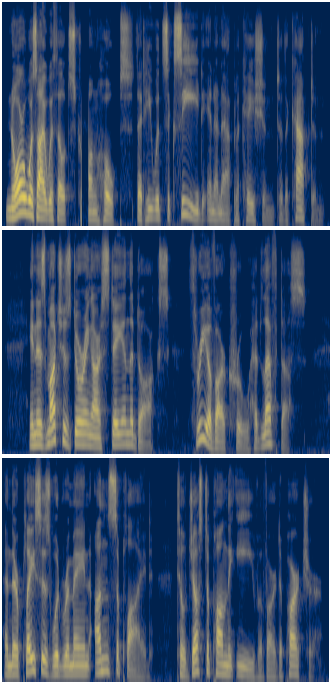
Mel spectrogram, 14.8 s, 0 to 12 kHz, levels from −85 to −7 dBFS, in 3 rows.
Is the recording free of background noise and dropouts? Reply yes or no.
no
